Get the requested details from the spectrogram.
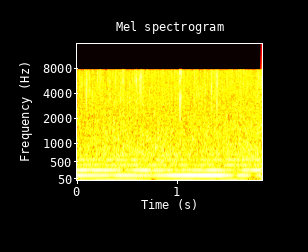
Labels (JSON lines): {"label": "biophony, midshipman", "recorder": "SoundTrap 500"}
